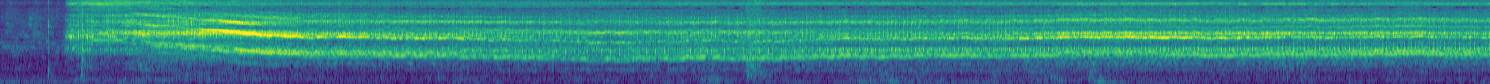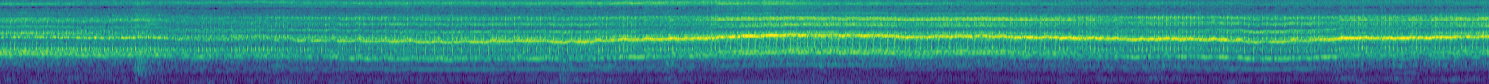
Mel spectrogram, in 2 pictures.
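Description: Kitchen Mama Orbit One electric can opener's motor starting about half a second in at the press of its button, then whining steadily as it drives itself around the rim of a large can; the pitch drops over the first few seconds and then holds, wavering slightly.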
